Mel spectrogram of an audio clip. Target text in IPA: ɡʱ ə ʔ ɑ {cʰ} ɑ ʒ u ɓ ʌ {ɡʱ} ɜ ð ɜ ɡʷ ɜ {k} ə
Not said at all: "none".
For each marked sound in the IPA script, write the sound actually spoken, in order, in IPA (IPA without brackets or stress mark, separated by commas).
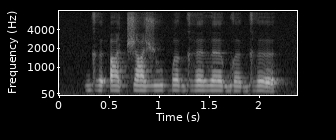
t͡ʃ, ɡʱ, ɡʱ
